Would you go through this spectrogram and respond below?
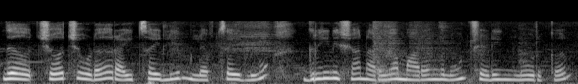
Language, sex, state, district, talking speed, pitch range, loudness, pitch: Tamil, female, Tamil Nadu, Nilgiris, 115 wpm, 220-255 Hz, -17 LUFS, 235 Hz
